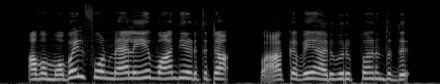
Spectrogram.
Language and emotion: Tamil, disgusted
